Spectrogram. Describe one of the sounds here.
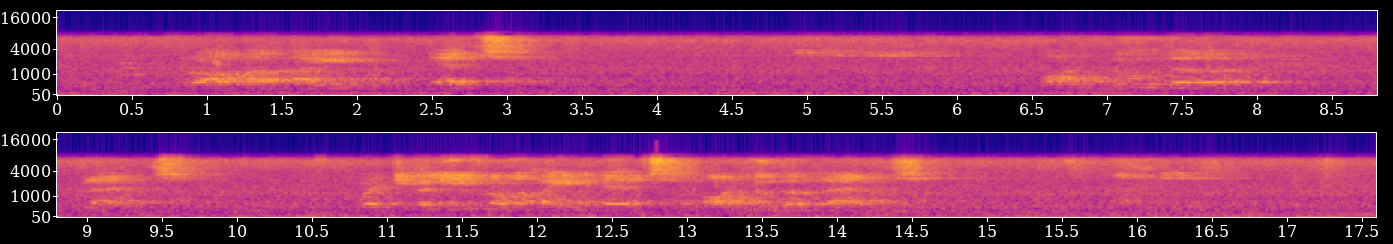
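A young man speaks calmly through a clip-on microphone.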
